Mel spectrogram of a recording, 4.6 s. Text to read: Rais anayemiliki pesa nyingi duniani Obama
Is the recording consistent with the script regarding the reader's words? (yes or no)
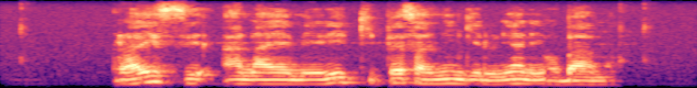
yes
